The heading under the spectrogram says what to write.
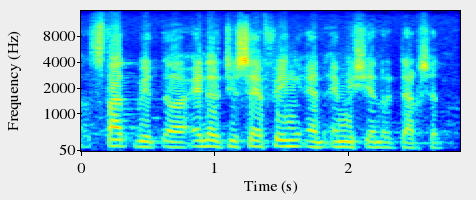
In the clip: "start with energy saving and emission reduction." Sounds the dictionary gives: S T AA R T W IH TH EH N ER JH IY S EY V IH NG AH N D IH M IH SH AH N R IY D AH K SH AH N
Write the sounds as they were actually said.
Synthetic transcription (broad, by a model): S T AA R T W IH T EH N ER JH IY S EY F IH NG AH N D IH M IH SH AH N R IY D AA K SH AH N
